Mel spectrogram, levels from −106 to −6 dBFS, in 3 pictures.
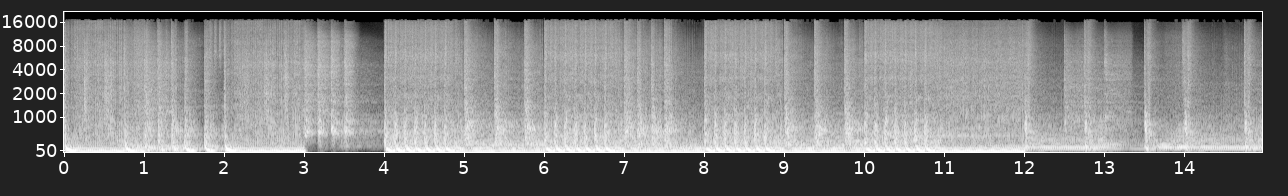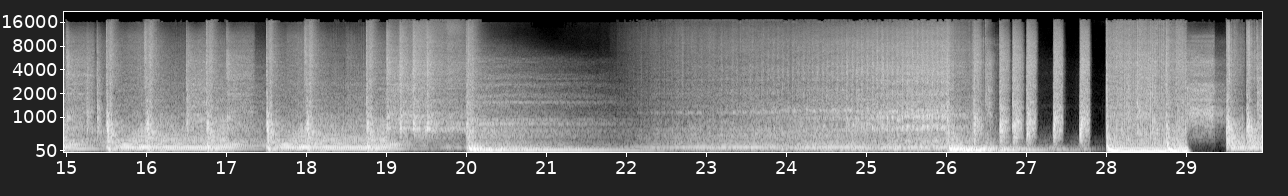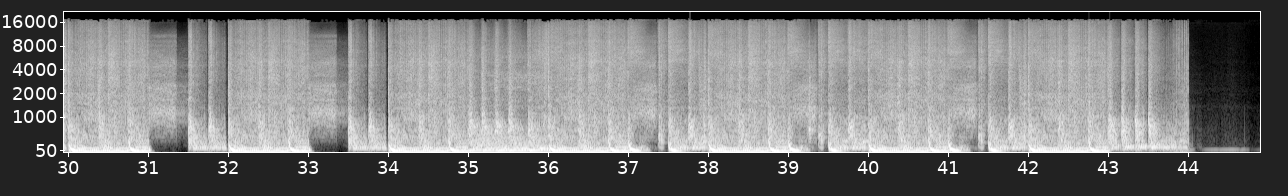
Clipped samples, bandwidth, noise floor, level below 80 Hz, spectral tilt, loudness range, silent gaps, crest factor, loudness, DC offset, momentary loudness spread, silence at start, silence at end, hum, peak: under 0.1%; 17.5 kHz; -47 dBFS; -16 dBFS; -4.5 dB/octave; 7 LU; none; 12 dB; -13 LUFS; under 0.1%; 10 LU; 0 s; 0.9 s; none; 0 dBFS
